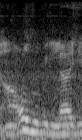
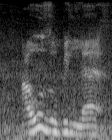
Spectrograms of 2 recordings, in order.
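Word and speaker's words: أعوذ بالله: প্রথমে যে ভুলটি করি আইন উচ্চারণ না করে আমরা বলি আউজু আউজু আউজুবিল্লাহ কিন্তু সঠিক উচ্চারণ হলো আউজুবিল্লাহ আউজু আউজুবিল্লাহ বিল্লাহ না বিল্লা বিল্লাহ একটু মোটা করে লামটা মোটা করে উচ্চারণ করতে হবে এবং আইনটি আইন আইন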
